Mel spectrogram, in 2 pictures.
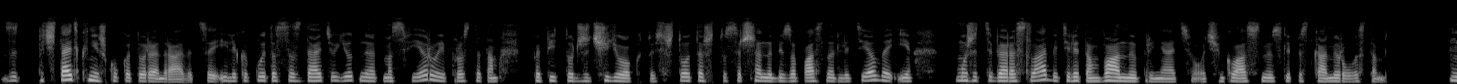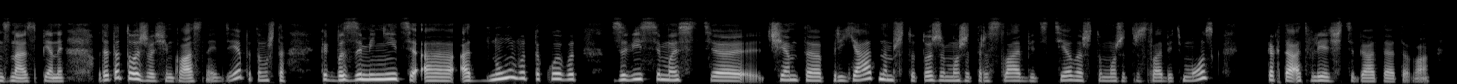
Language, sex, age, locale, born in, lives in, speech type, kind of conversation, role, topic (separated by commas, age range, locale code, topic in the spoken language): Russian, female, 40-44, ru-RU, Ukraine, United States, conversation, advice, user, Почему мне часто хочется мгновенно тратить деньги на ненужные вещи?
